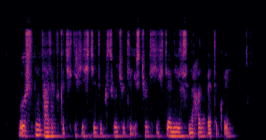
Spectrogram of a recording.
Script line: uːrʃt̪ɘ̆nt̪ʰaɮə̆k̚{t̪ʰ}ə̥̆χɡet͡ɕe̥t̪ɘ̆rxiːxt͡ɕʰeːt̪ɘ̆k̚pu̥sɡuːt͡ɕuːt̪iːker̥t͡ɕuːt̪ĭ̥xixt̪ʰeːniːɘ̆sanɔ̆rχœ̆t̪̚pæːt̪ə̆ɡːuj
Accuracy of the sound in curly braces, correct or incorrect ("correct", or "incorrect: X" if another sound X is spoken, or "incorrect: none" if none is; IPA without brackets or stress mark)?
incorrect: t̪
